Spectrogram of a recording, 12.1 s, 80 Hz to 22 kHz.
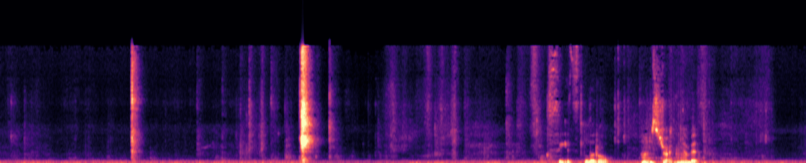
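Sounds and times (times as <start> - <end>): sharp snap: 4.5 - 4.9.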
